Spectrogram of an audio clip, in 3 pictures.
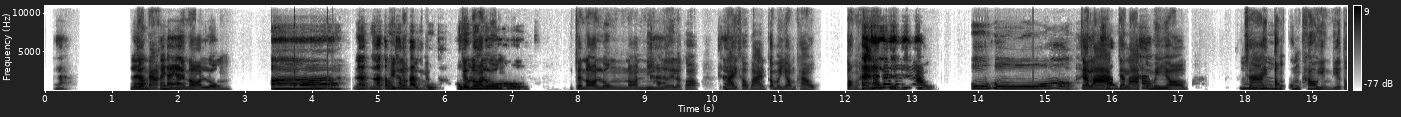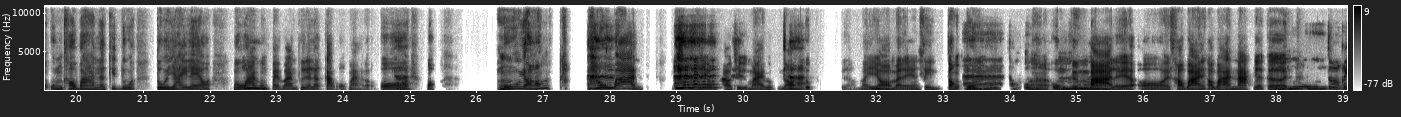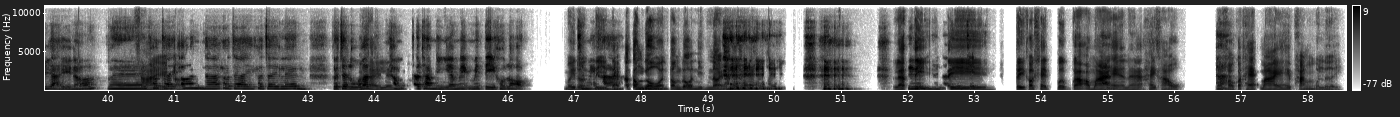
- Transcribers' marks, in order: mechanical hum; tapping; laugh; laugh; distorted speech; other noise; laugh
- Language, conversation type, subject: Thai, unstructured, สัตว์เลี้ยงช่วยลดความเครียดในชีวิตประจำวันได้จริงไหม?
